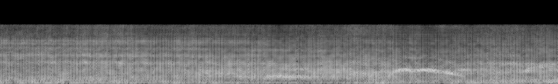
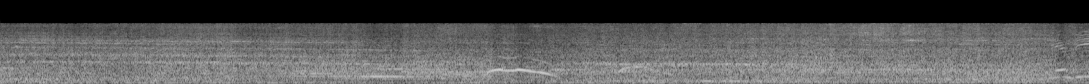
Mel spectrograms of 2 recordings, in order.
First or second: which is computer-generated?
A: first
